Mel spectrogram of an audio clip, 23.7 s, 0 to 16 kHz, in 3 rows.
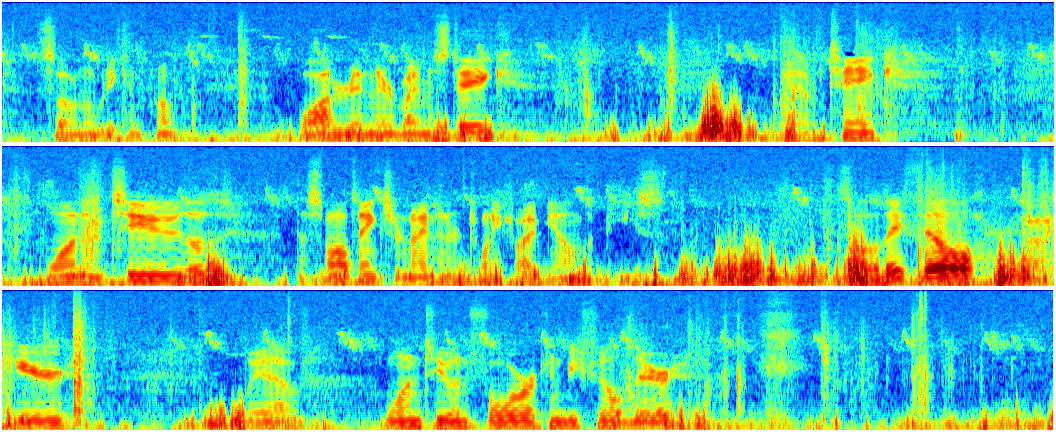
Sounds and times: Speech: 0:00.3 - 0:01.4, 0:02.2 - 0:03.9, 0:05.8 - 0:06.8, 0:08.2 - 0:12.9, 0:14.2 - 0:16.4, 0:17.6 - 0:21.0.

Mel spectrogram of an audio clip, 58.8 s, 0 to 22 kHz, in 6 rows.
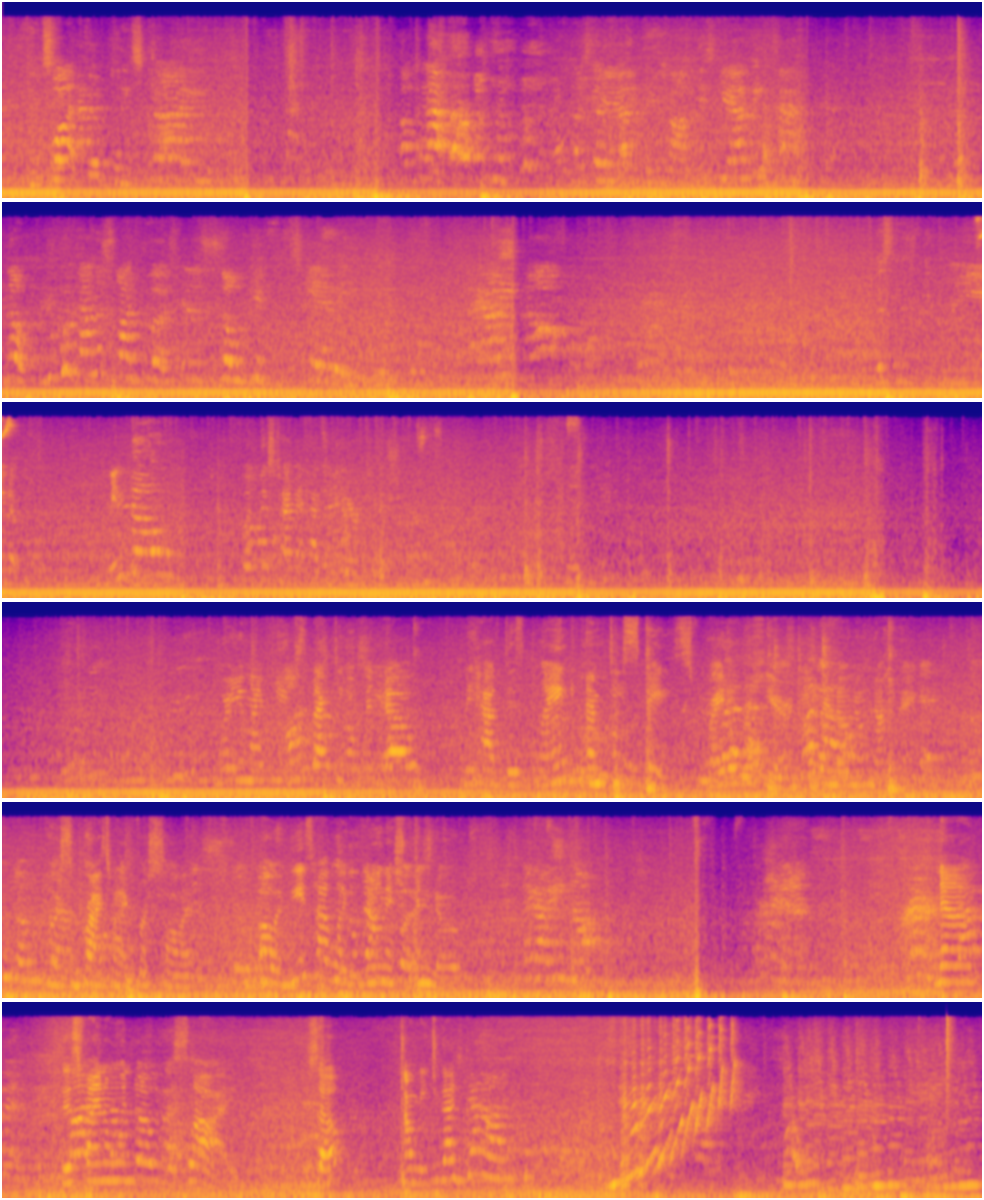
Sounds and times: Child speech, kid speaking: 0:00.2 - 0:02.4, 0:03.9 - 0:08.2, 0:09.5 - 0:16.5, 0:18.4 - 0:20.0, 0:20.6 - 0:24.4, 0:25.2 - 0:25.8, 0:30.0 - 0:45.5, 0:46.7 - 0:47.6, 0:48.2 - 0:54.6.

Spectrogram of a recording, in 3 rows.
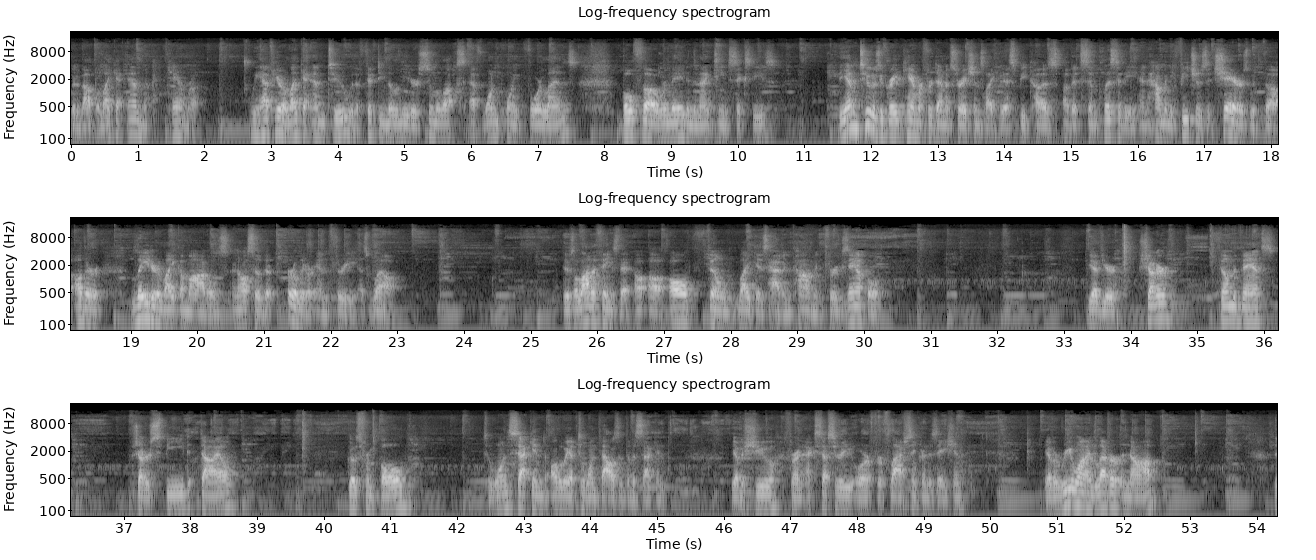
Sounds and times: Speech: 0:00.0 - 0:02.0, 0:02.6 - 0:07.6, 0:08.2 - 0:10.6, 0:11.5 - 0:23.0, 0:25.5 - 0:30.4, 0:33.4 - 0:36.3, 0:37.1 - 0:38.8, 0:40.4 - 0:41.4, 0:42.4 - 0:45.3, 0:46.1 - 0:49.8, 0:50.8 - 0:52.6
Music: 0:00.0 - 0:54.3.

